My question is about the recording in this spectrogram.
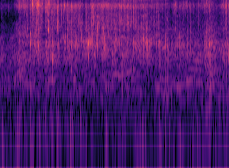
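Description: Irrigation water pouring from a plastic pipe and splashing into a field bed: a steady rush with small crackling splashes.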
